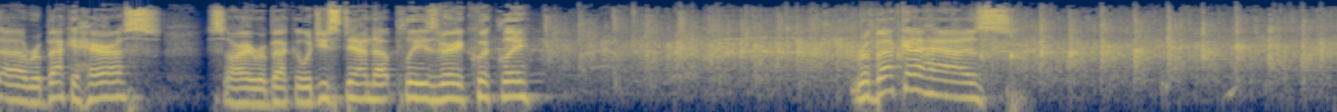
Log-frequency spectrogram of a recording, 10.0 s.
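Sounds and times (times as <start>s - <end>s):
speech: 0.0s - 4.3s, 6.4s - 7.8s
audience applause: 3.8s - 10.0s.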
